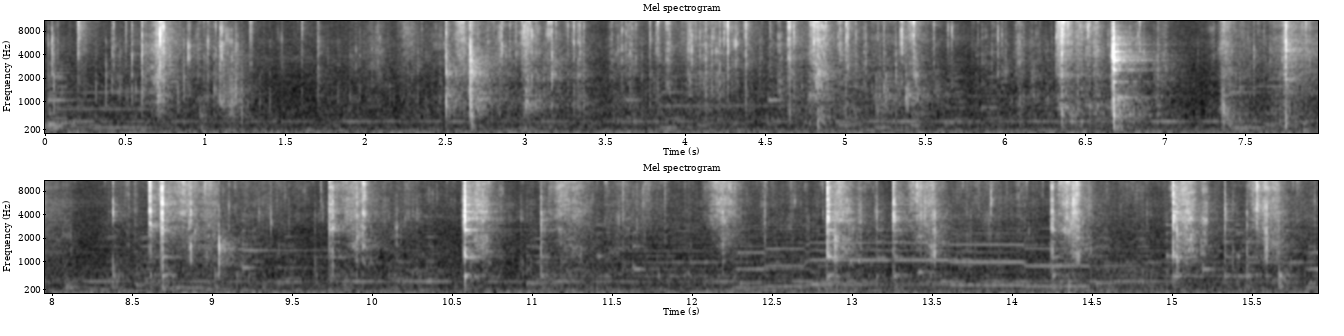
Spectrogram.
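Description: Green plastic salad servers tossing a salad in a plastic bowl, making irregular clicks and knocks against the bowl, over quiet background music.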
